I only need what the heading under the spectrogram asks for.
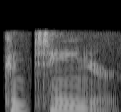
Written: container

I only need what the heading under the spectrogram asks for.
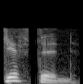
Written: gifted

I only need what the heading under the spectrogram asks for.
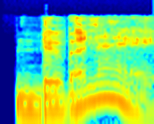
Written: dubonnet

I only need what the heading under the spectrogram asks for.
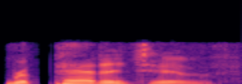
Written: repetitive

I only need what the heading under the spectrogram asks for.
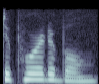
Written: deportable

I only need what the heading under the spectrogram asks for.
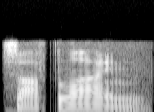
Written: soft-line

